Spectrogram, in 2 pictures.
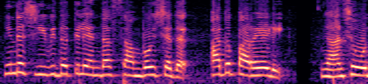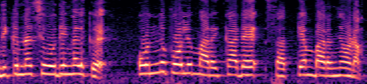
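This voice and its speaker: A woman's voice: on the high side, normal speed, a little mellow, close to an everyday voice. A woman voicing a furious, domineering middle-aged mother-in-law who questions harshly and demands answers, in a storybook retelling. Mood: angry.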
